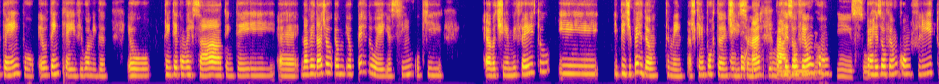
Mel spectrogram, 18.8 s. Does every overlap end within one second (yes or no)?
no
